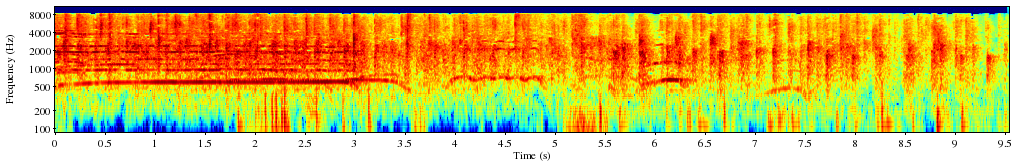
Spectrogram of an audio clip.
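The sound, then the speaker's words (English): An audience applauds a performer at a poetry reading: dense, rapid clapping is loudest for the first few seconds, then carries on slightly softer and uneven until the end. “Give her a hand.”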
